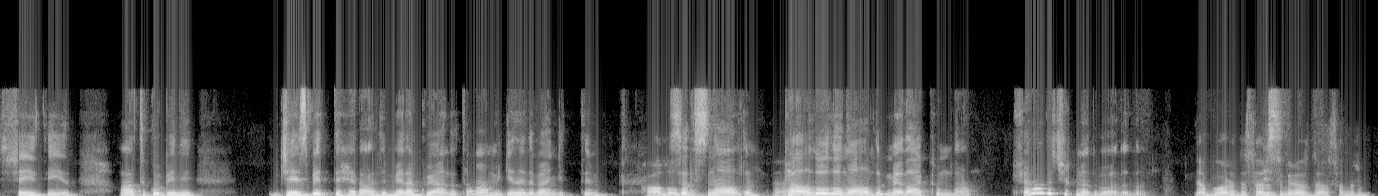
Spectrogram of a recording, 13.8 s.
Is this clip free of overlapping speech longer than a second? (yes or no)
yes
